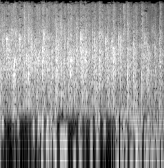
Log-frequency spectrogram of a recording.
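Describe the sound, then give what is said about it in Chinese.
A crowd breaks into sustained applause for themselves, a dense, steady wash of many hands clapping at once, loud and even throughout with no voices standing out. “俾啲掌声自己先啦。”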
